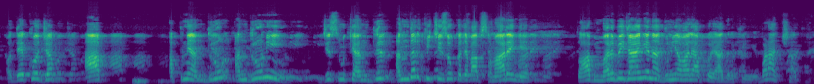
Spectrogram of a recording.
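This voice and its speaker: A man from India giving a lively sermon to students, mixing laughing asides with raised, emphatic lines. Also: very high voice. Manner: animated preaching with laughing asides, raising his voice for emphasis. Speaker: religious teacher.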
